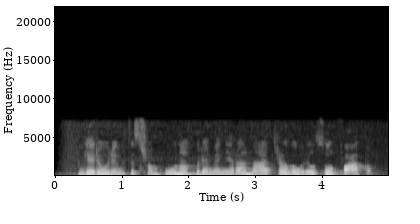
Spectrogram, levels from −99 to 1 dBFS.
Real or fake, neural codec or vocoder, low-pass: real; none; 7.2 kHz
